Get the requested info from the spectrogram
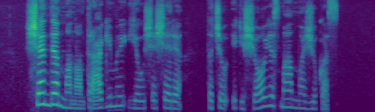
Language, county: Lithuanian, Kaunas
